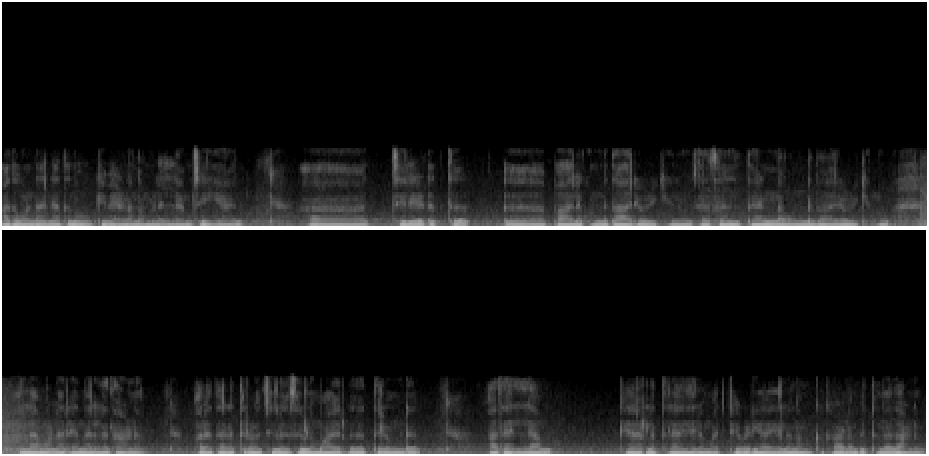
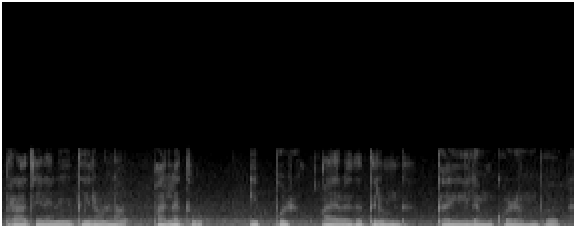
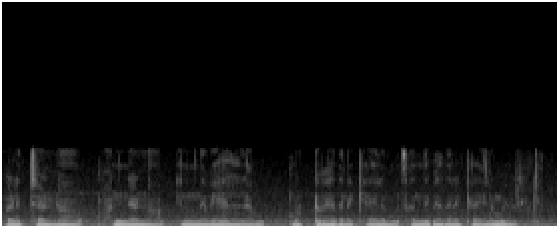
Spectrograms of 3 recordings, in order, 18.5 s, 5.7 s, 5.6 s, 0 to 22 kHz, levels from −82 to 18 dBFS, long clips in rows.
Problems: none marked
